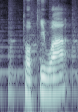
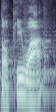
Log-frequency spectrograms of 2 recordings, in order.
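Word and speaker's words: 常盤: Yeah, apparently the term comes from well, the name Tokiwa comes from Tokiwa Hiro.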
